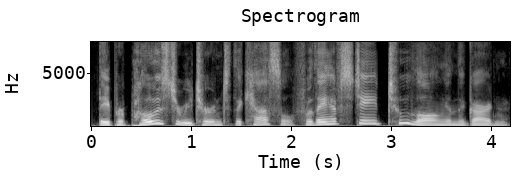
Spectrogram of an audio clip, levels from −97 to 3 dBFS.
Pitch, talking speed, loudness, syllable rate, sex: 180 Hz, 230 wpm, -19 LUFS, 5.2 syllables/s, female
